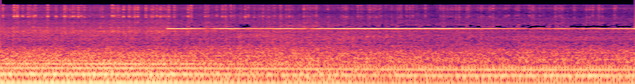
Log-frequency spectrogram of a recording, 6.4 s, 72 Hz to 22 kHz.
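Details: Mooney M20F in approach-to-landing stall with slow flight: over steady piston engine drone, a continuous high-pitched stall warning horn comes on and holds as the plane nears stall.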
